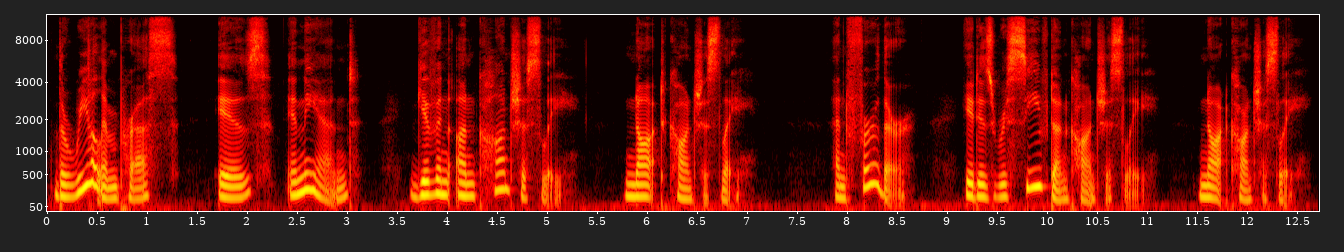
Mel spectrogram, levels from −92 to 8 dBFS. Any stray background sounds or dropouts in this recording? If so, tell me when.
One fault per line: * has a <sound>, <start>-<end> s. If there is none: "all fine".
all fine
